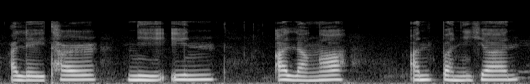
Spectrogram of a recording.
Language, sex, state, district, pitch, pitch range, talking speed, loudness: Mizo, female, Mizoram, Aizawl, 215 Hz, 200-220 Hz, 135 wpm, -14 LUFS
